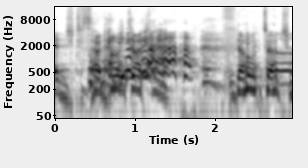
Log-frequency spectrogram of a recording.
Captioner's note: laughter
